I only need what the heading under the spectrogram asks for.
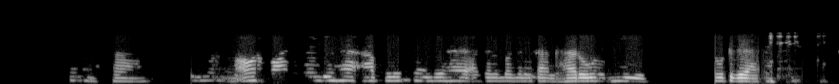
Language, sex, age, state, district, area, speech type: Hindi, male, 30-45, Bihar, Madhepura, rural, conversation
